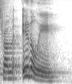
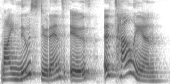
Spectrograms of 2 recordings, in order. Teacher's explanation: This is because the vowel after Italy It's unstressed. But the vowel after Italian is stressed.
